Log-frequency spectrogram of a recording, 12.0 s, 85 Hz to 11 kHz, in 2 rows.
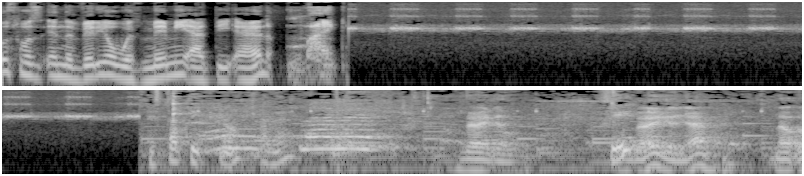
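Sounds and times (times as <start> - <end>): cricket chirping: 2.3 - 7.3.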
